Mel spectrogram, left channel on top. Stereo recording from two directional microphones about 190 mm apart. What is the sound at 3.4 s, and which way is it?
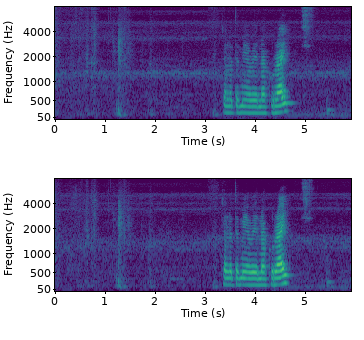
Speech, 55° right (ahead or behind).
